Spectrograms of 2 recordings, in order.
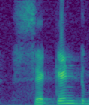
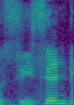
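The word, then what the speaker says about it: secant: आप इसका कोई भी प्रोनाउंसिएशन कर सकते हैं, सेकेंट भी कह सकते हैं, सीसेंट भी कह सकते हैं। तो सीसेंट क्या हो गया, एक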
